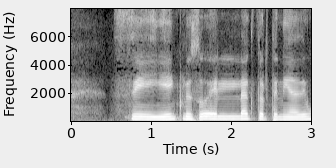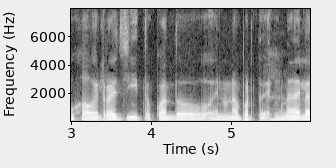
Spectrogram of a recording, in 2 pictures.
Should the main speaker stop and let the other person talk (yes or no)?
no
